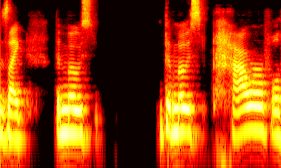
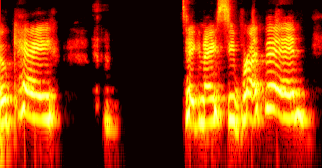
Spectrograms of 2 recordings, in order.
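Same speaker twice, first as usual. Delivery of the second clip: high, brisk Pilates instructor cues; coaching cues; 9 semitones higher than usual. Retold or imitated. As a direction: call it out like a class instructor. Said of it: "the first thing I do is I say".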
